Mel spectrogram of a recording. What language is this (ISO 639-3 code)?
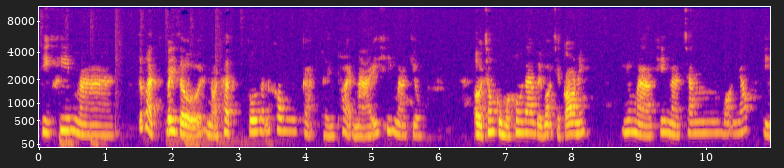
vie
